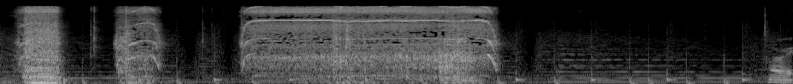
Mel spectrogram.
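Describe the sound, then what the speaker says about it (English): Ryobi One+ HP PBLDD01 cordless drill boring through material: loud close whirring bursts, two short spins followed by a sustained high-pitched drilling run of about two and a half seconds, then quiet clicks and handling noise. "Okay, so we'll drill that through."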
